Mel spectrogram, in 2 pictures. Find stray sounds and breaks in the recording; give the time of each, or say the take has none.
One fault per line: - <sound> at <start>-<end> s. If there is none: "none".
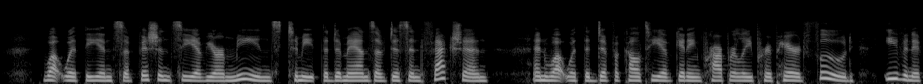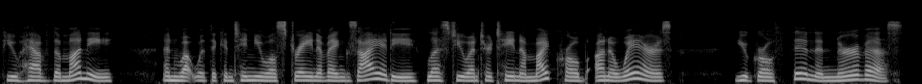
none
